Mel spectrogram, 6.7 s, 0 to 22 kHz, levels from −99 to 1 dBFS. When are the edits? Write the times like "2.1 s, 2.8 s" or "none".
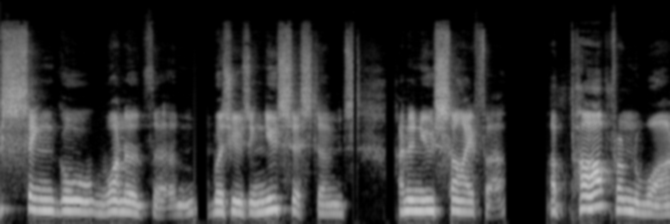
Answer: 2.0 s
